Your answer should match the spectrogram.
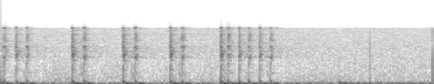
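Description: A quick, uneven run of sharp knocks or clacks, about a dozen in the first second and a half, then quieter.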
